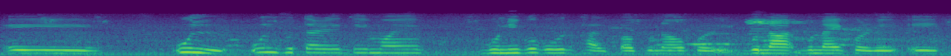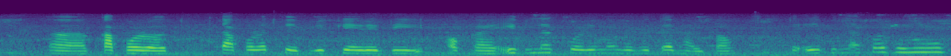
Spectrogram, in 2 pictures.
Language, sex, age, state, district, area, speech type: Assamese, female, 18-30, Assam, Kamrup Metropolitan, urban, spontaneous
